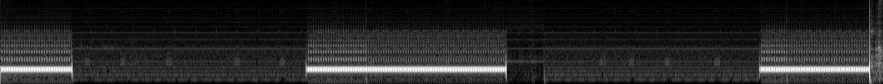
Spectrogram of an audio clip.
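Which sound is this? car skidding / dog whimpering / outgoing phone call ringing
outgoing phone call ringing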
